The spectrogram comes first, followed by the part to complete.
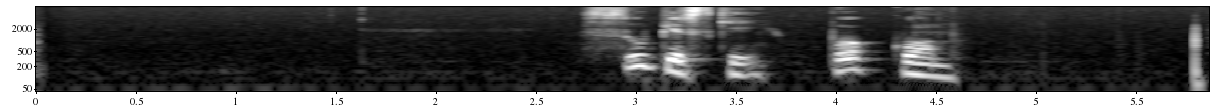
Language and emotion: Russian, neutral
